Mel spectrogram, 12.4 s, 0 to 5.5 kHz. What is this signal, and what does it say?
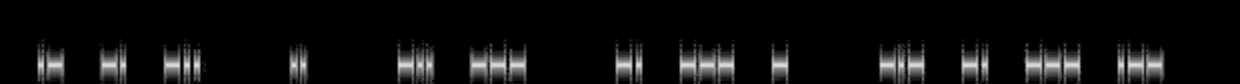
Morse code, heard as a keyed tone, about 25 wpm, spaced as for 15 wpm, 600 Hz. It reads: AND I DO NOT KNOW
